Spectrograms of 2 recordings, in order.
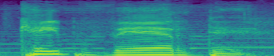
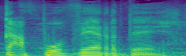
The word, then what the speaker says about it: Cape Verde: Cape verde. Capo ver. So Cape, it's the English way of pronouncing Cape Verde. But the initial pronunciation because they were colonized by French. It's pronounced Capo Verde.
